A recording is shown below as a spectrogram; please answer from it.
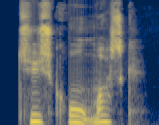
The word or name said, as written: tysk-romersk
